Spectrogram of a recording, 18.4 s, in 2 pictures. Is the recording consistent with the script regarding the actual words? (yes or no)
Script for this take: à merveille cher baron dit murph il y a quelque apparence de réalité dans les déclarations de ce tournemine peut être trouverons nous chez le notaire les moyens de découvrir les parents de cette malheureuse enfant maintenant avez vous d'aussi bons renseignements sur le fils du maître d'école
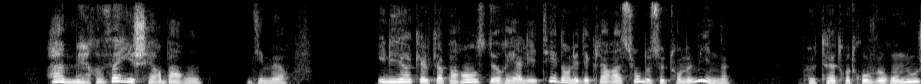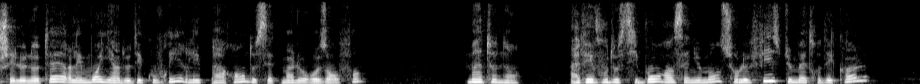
yes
